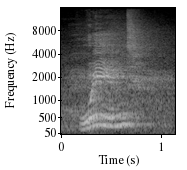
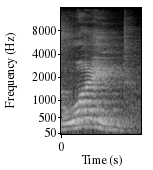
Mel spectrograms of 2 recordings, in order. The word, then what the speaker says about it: wind: into the pool finally wind can also be pronounced as wind how a strong will blow across the plane a strong wind blew across the plane how else i had to wind up my speech currently i had to wind up my stitch hurricane we will do more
